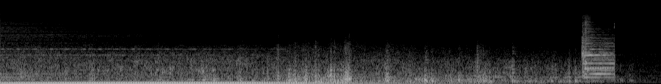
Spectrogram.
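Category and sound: nature, thunder rumbling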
